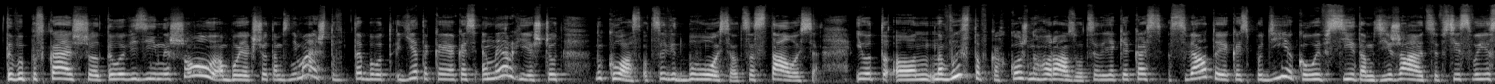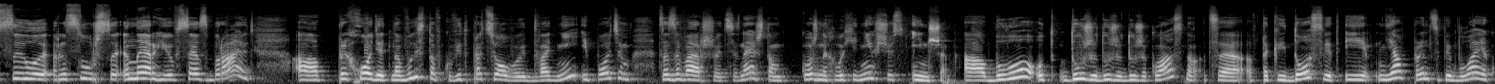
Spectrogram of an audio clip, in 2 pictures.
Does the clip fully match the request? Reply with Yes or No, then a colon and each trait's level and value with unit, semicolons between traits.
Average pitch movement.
Yes: average, 3.1 semitones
